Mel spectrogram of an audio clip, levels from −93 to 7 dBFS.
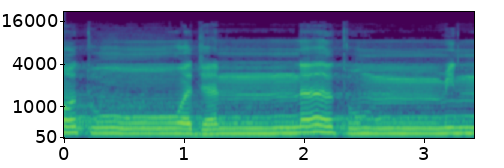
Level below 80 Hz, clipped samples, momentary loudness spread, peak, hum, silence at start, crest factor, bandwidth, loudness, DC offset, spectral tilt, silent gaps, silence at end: -62 dBFS; under 0.1%; 3 LU; 0 dBFS; none; 0 s; 14 dB; 12 kHz; -15 LUFS; under 0.1%; -6.5 dB/octave; none; 0 s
